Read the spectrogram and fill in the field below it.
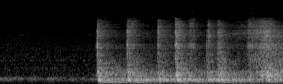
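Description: Orchestral music starts suddenly and plays loudly through a television speaker.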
